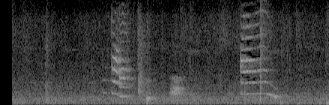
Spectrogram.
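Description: Sphynx cat meowing twice in high calls, about a second and a half in and again near the end, the second one falling in pitch as it ends. A short, fainter call comes between them.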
